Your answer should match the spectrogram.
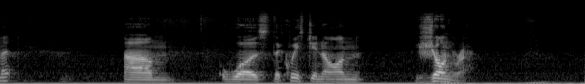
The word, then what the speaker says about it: genre: And I said, "It's genre." And he went, "Really?" I said, "Yes." I went, "Okay." Because it's spelled G-E-N-R-E, genre, because it's French and the English just steal words.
